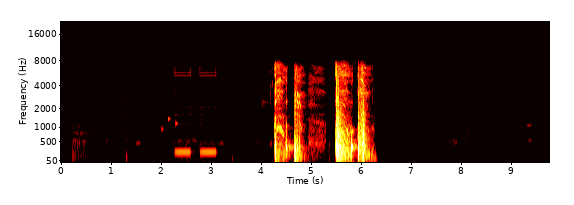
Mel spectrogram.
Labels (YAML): expert_labels:
- quality: ok
  cough_type: wet
  dyspnea: false
  wheezing: false
  stridor: false
  choking: false
  congestion: false
  nothing: true
  diagnosis: lower respiratory tract infection
  severity: mild
age: 42
gender: male
respiratory_condition: false
fever_muscle_pain: false
status: healthy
